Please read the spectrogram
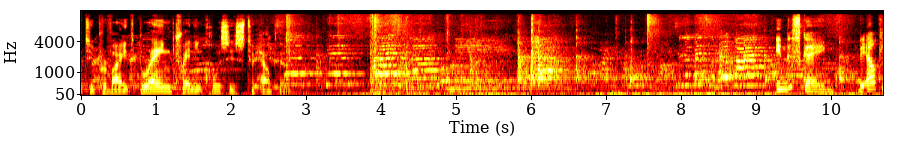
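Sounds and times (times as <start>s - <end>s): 
speech: 0.0s - 3.0s, 9.3s - 10.6s
busy backdrop of voices: 0.0s - 10.6s
hand clapping: 5.8s - 6.8s.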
